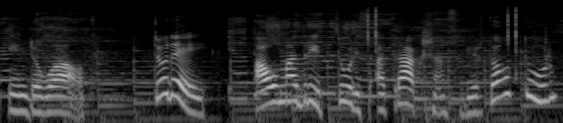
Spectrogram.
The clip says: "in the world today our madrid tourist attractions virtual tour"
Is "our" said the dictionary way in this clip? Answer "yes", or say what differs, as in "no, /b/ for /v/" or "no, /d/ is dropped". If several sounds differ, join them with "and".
no, /w/ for /ɹ/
